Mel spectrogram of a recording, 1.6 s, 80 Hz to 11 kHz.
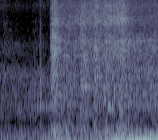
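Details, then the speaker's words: Hyundai Exter 3-cylinder petrol, first cold start after two weeks parked, 18°C outside, window open, AC off: brief crank, fires within half a second, deep note builds steadily, rpm rising to about 1600; clean, prompt, normal cold start. "देखो सुबह अपनी car को first time start करने पर RPM 1600 तक गया जो कि ज्यादा है। तो यह नॉर्मल है या टेंशन लेने की बात है?"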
